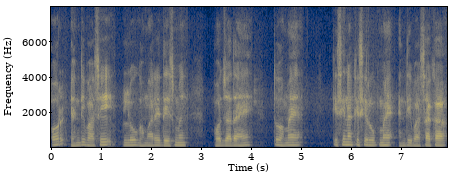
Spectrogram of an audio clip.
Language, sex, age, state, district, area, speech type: Hindi, male, 45-60, Rajasthan, Jodhpur, rural, spontaneous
